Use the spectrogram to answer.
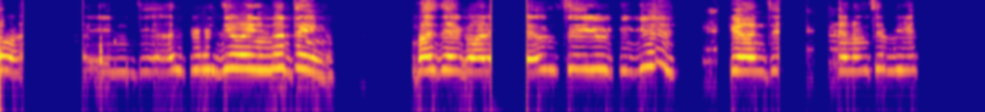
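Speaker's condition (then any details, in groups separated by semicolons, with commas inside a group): Cerebral palsy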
